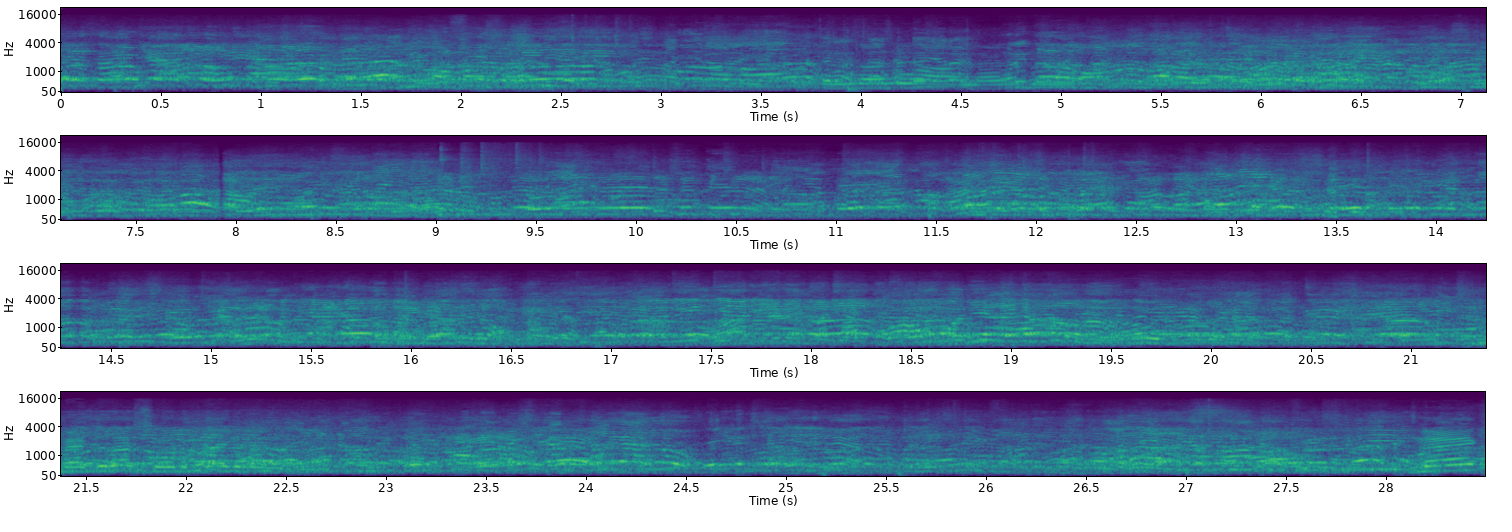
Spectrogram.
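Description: A crowd of men murmurs and talks in the background.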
